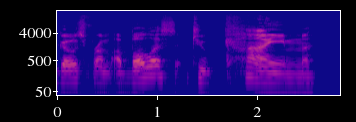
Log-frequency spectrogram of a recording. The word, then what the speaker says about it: chyme: from a bolus to chyme c-h-y-m-e is so it's a k like sound CH in this case chyme partially digested food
